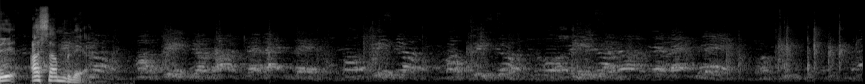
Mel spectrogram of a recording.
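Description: A crowd cheers and shouts excitedly.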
